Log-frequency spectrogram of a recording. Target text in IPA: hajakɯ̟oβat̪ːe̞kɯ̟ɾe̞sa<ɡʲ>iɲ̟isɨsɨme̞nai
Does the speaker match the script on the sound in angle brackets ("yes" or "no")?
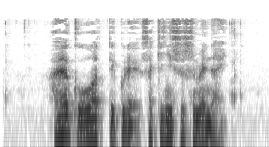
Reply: no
